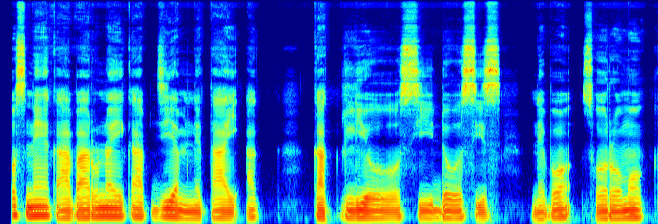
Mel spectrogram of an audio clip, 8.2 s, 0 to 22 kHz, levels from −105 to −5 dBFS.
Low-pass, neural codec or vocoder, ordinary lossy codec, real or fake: none; none; none; real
